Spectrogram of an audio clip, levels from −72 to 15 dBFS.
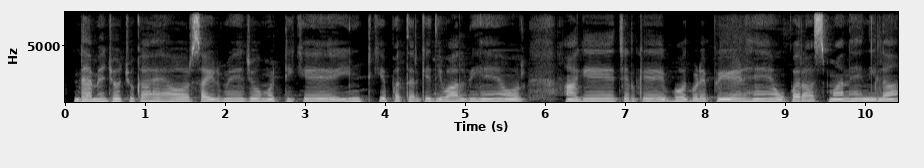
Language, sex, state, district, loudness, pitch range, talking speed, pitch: Hindi, female, Chhattisgarh, Bastar, -15 LUFS, 185-205 Hz, 165 wpm, 195 Hz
